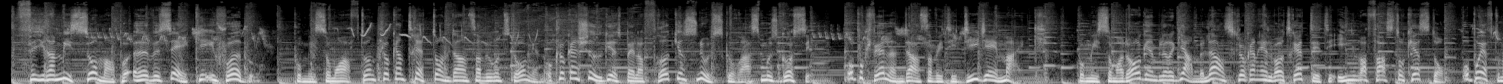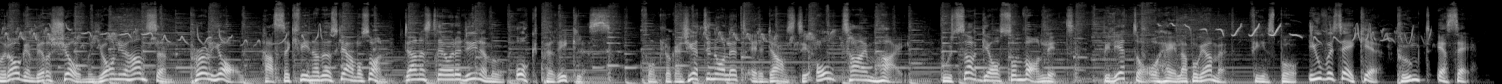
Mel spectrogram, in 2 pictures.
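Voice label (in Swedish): Radioreklam, radio advert; arets radioreklam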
